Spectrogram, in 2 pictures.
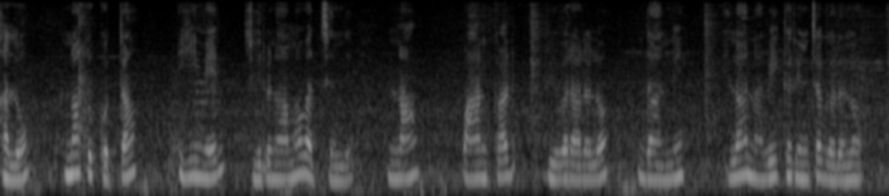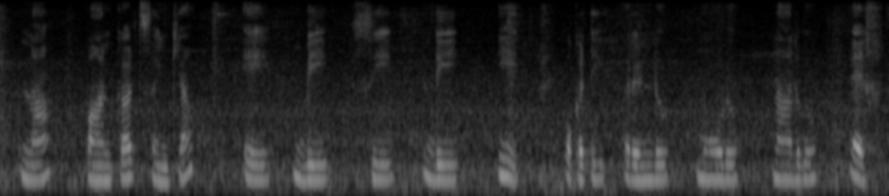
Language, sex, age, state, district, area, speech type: Telugu, female, 30-45, Telangana, Karimnagar, rural, read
